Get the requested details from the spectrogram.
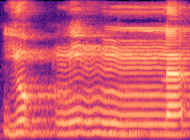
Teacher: حمزہ ساکن کو جھٹکے کے ساتھ میں پڑھا جاتا ہے، اس لیے میں نے اس کو جھٹکے کے ساتھ میں پڑھا ہے۔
